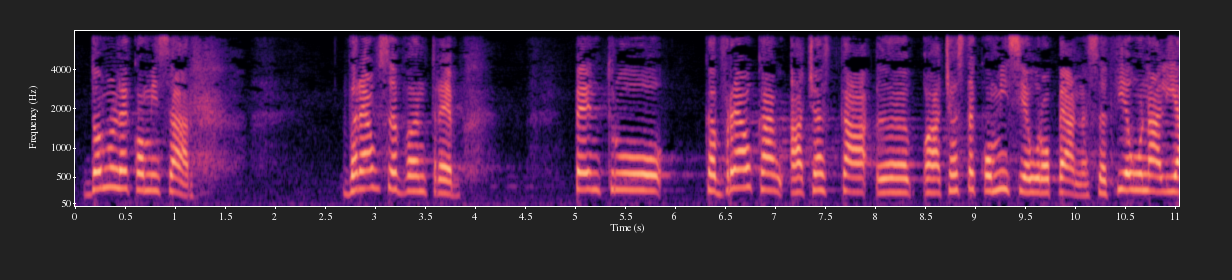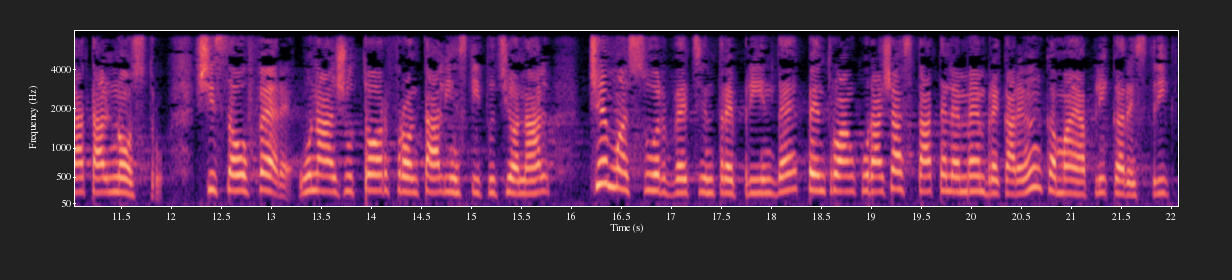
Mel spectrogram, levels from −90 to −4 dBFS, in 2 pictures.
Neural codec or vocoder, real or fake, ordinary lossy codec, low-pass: none; real; none; 7.2 kHz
